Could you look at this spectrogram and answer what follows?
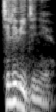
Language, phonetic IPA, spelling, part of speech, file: Russian, [tʲɪlʲɪˈvʲidʲɪnʲɪje], телевидение, noun, Ru-телевидение.ogg
- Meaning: television (medium)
